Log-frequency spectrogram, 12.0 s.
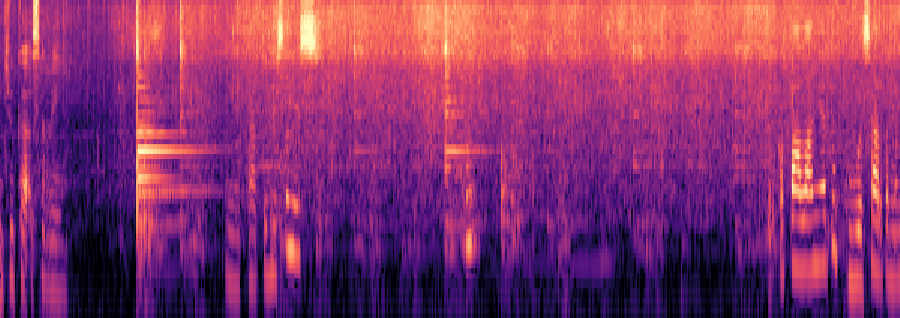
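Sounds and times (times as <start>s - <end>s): spice paste sizzling in oil: 0.0s - 12.0s.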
